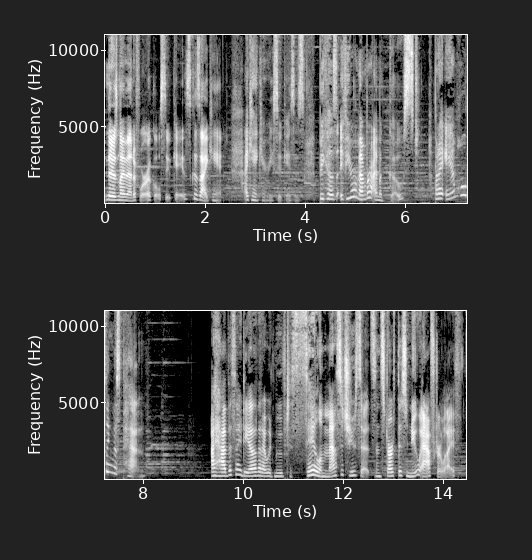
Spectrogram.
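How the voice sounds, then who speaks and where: A woman's voice: fairly high pitch, expressive, normal speed, gravelly, fairly bright tone, faint music behind. A young woman playing a bubbly, slangy female ghost who vlogs her afterlife in a breezy, flippant valley-girl manner for a comedy web series. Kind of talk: comic vlog monologue.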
